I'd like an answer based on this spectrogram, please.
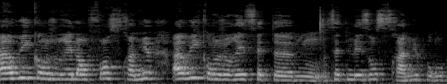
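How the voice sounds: A woman's hoarse, put-on character voice, fairly high in pitch with ordinary variation, at a fairly quick pace over light background noise.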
